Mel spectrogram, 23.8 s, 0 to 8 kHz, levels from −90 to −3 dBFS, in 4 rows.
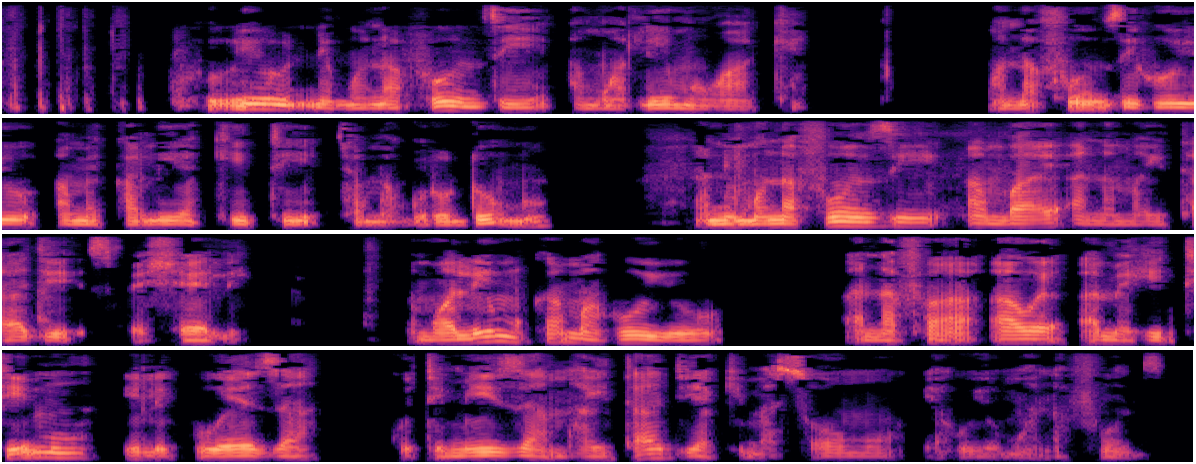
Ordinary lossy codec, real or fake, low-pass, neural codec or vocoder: MP3, 32 kbps; fake; 7.2 kHz; codec, 24 kHz, 3.1 kbps, DualCodec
